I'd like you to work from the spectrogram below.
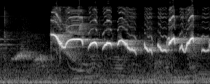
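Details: Orange-headed thrush in Bali singing a lure song for other songbirds. A faint soft note leads into a loud, fast, continuous warble of twisting, slurred whistles.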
